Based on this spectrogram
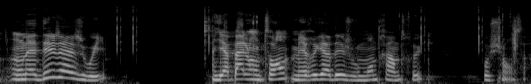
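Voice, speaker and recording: Young French woman streamer, high voice, loose chatty delivery greeting viewers. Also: normal speed, a bit bright, faint music behind. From France. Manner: chatty, greets viewers by name, many fillers. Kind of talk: casual live-stream chat.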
